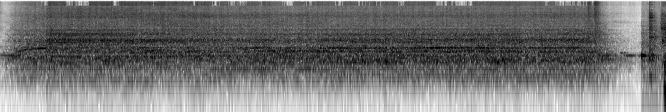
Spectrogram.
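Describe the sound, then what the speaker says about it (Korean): A hair dryer blows hot air over freshly applied paint, a loud continuous whirring rush held steady for about twelve seconds before it switches off with some handling clatter. "드라이기 뜨거운 바람으로 말려주셔야 됩니다."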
